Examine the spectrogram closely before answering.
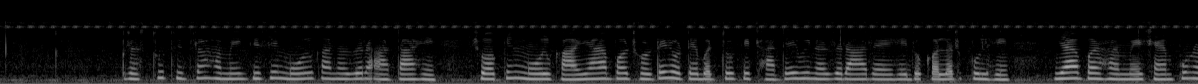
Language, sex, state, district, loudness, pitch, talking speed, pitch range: Hindi, female, Uttar Pradesh, Budaun, -33 LUFS, 255 Hz, 160 wpm, 240-270 Hz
